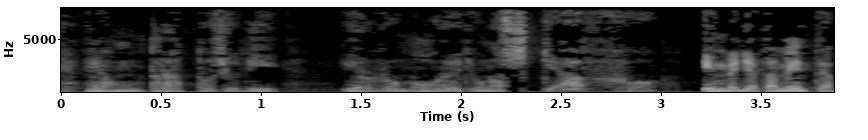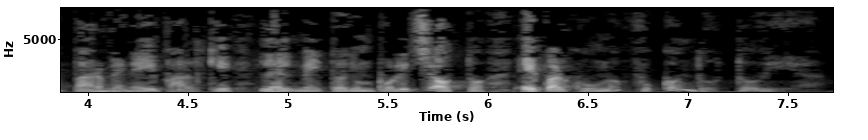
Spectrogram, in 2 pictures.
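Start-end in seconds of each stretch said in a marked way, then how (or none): none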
